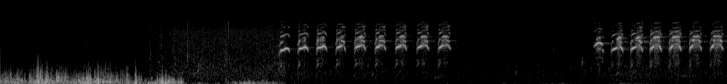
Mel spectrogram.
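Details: Osprey pleading for fish at a live-camera nest in Satakunta, Finland, 2022: after low rustling and flapping, two bouts of shrill upslurred whistles about six per second, separated by a short silence.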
